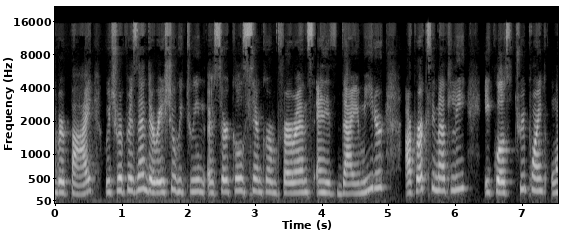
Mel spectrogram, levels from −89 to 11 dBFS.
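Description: Speech recording; no technical faults found.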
